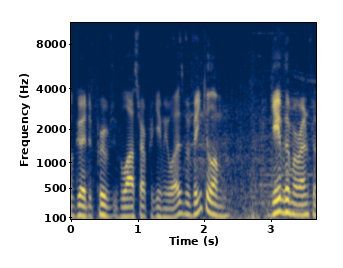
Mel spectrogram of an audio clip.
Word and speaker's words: Vinculum: versus vinculum all right vinculum by the way very annoyingly difficult team name to pronounce cuz I want to just call it vulume okay okay well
